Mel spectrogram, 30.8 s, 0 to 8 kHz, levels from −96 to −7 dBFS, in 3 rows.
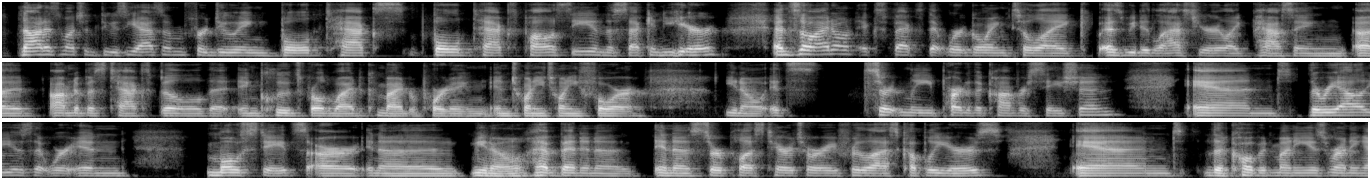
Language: English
